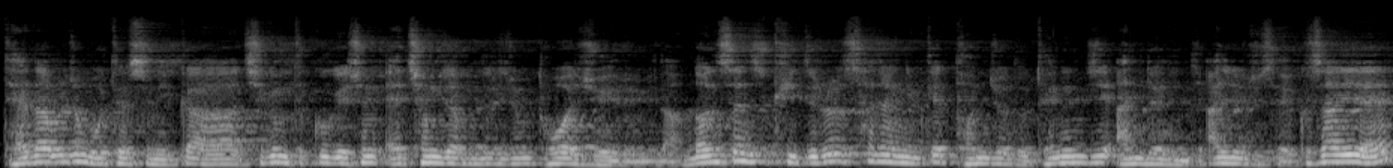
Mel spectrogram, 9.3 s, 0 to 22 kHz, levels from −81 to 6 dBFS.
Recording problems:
room echo; slight; dies away in 1.8 s
off-mic speech; somewhat distant

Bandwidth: 14.5 kHz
